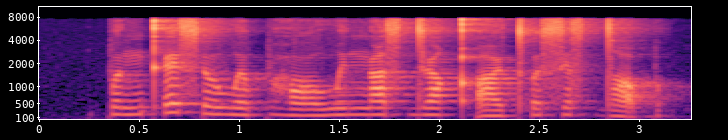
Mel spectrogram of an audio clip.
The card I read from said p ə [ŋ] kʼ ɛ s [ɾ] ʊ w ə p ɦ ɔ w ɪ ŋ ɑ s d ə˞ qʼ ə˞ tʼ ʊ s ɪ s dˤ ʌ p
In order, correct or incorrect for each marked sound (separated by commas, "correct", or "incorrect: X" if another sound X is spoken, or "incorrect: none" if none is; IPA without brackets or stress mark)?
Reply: correct, correct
